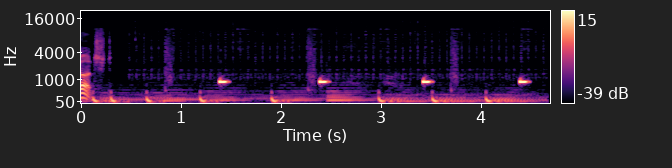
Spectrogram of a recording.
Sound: beeping

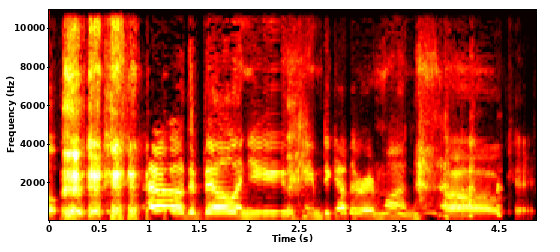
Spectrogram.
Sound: laughs; laughs

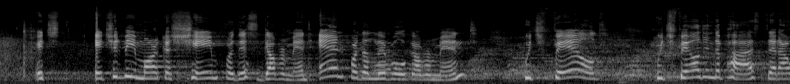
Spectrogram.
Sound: applause

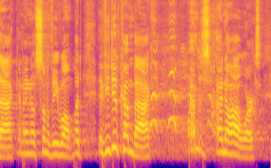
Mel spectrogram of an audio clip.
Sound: congregation laughs

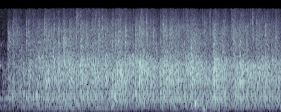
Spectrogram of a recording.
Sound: applause

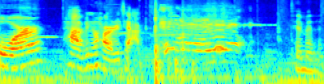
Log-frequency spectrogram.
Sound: buzzer rings

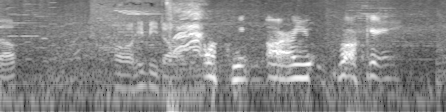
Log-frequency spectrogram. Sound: angry honking

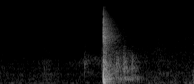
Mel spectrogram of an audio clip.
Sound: freezer Door Closing

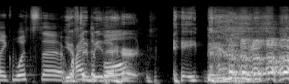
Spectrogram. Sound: they laugh

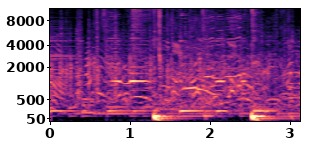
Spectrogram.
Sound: laughing

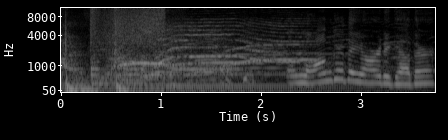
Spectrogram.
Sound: disgusted screams

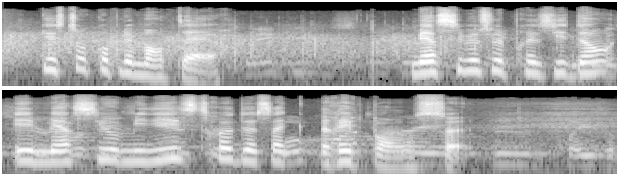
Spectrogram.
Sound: some Applause

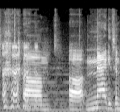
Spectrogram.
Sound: laughing

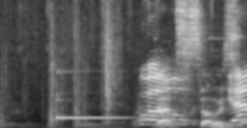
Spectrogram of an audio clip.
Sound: bell rings

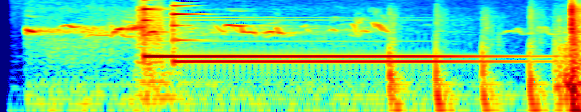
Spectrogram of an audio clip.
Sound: ding dong

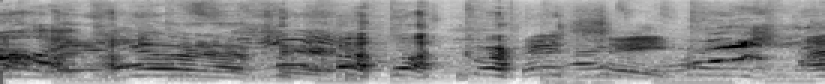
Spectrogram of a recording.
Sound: laughter; children exclaim

